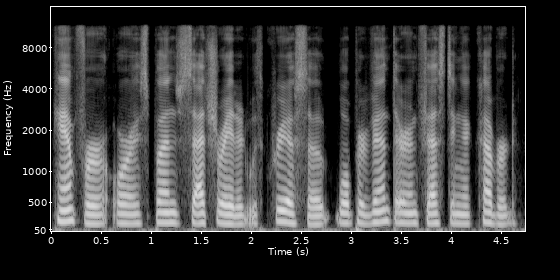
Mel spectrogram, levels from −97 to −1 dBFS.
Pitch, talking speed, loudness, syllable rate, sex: 160 Hz, 165 wpm, -21 LUFS, 5.2 syllables/s, female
